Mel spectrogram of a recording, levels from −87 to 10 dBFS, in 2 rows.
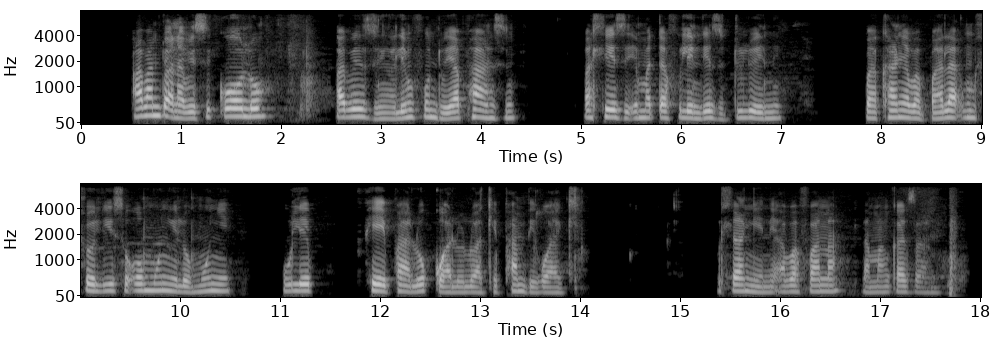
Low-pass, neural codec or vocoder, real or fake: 7.2 kHz; none; real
